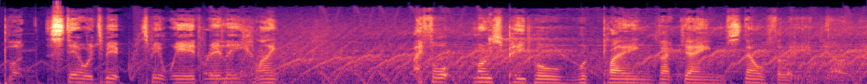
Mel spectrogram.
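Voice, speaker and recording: A little slow and level in tone, this medium-pitched British man offers casual game commentary as a gaming vlogger. He rambles, digresses, swears, and corrects himself often, and music runs beneath his voice.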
